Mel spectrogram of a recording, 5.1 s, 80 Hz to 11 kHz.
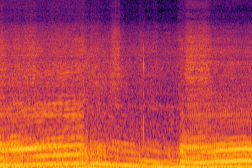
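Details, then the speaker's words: Toyota MR2 Spyder after engine swap, cheap used exhaust: coarse buzzy rattle under heavy acceleration or engine braking, revving hard through gears; suspected tip touching cat, traced to broken baffle inside one muffler, replaced with resonator. "what I'm expecting here rattling from is where the tip touches the cat unless they're smashed up against each other it can't rattle which would be okay"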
